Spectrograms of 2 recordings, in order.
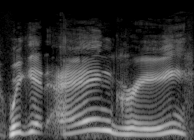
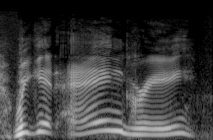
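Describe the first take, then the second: No difference in how they are said.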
